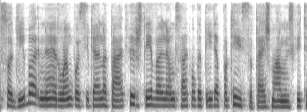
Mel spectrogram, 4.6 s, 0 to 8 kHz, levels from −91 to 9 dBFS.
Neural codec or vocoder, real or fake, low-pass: codec, 44.1 kHz, 1.7 kbps, Pupu-Codec; fake; 7.2 kHz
